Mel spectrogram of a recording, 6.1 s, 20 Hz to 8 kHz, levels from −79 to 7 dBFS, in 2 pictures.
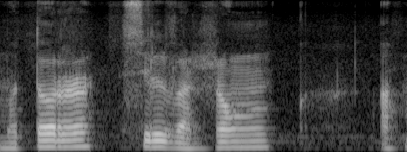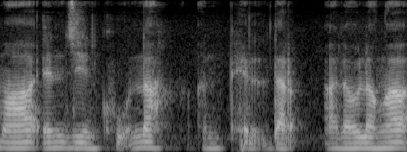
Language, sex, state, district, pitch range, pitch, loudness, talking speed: Mizo, male, Mizoram, Aizawl, 105-120 Hz, 110 Hz, -20 LUFS, 135 wpm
